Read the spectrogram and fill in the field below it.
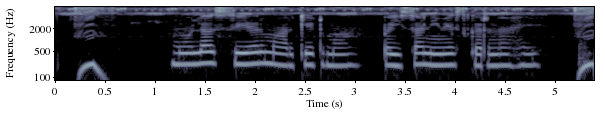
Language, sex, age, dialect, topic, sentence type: Chhattisgarhi, female, 25-30, Northern/Bhandar, banking, question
